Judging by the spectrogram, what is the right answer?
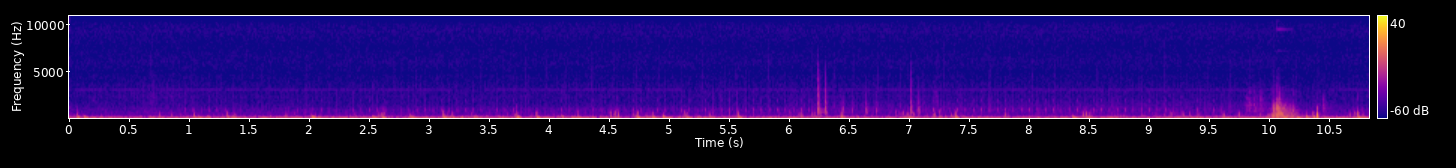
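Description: Low rumbling handling noise from a hand-held phone's microphone, with irregular soft knocks and a few light clicks as fingers turn small metal differential parts close to it. A louder burst of noise comes near the end.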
